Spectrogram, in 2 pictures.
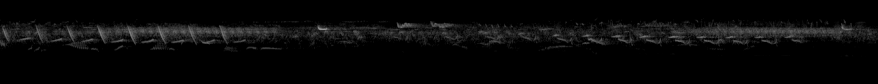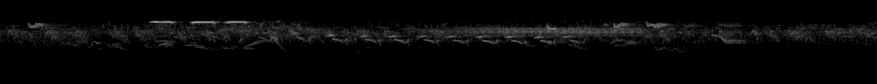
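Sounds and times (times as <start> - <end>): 
chorus of other birds: 0.0 - 17.5.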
